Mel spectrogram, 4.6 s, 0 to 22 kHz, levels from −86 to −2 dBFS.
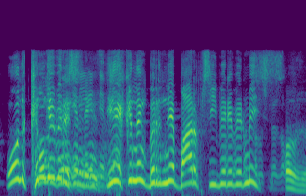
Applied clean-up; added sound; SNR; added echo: none; none; none; none.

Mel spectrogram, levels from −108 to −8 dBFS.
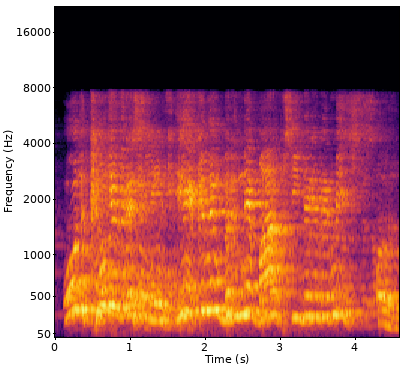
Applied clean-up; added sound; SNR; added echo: none; none; none; reverberation time 0.9 s.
